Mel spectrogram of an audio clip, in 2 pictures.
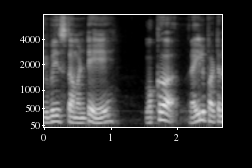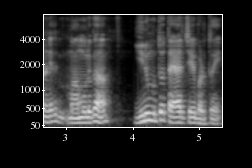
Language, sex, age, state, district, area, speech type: Telugu, male, 18-30, Andhra Pradesh, Nellore, urban, spontaneous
